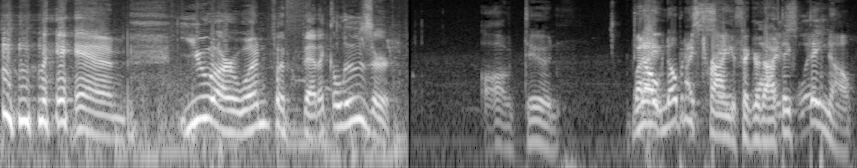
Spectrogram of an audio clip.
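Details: Adult male speech, possibly two speakers; normal speech.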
